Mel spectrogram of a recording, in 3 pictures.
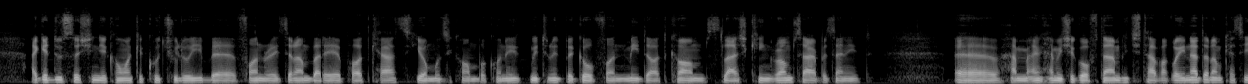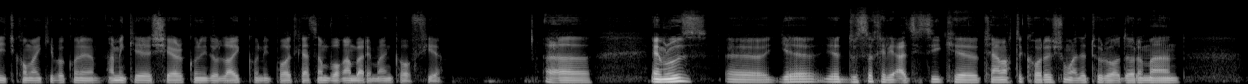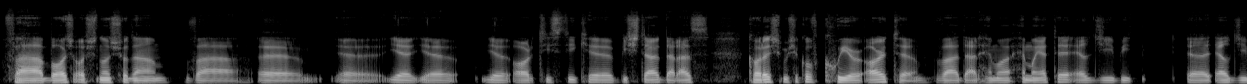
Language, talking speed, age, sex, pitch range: Persian, 130 wpm, 30-49, male, 95-105 Hz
